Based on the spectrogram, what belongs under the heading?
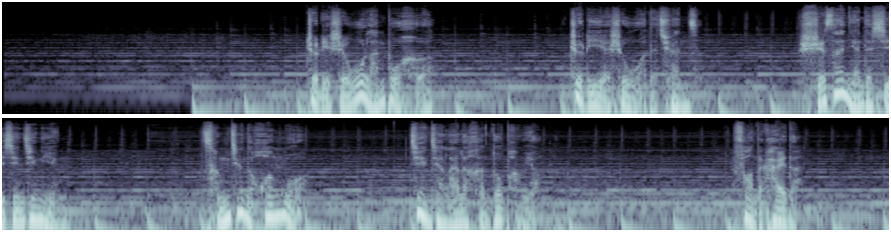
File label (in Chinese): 男 TVC; 男4-TVC-特仑苏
